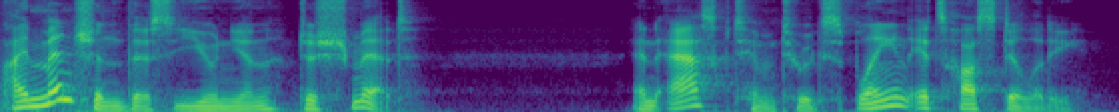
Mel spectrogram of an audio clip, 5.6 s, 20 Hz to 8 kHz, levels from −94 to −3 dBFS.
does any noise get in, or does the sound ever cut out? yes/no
no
